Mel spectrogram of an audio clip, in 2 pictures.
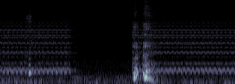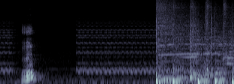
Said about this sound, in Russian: Пропустили звонок.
